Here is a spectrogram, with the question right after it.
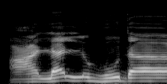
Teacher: دال کو لمبا کریں گے، اس کے اوپر کھڑی زبر ہے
